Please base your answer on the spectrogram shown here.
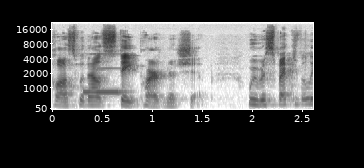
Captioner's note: timer tone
